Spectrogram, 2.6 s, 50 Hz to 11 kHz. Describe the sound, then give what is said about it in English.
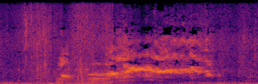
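A big male wild boar of about 320 to 330 pounds, challenging another boar, lets out a shrill, drawn-out squeal that rises and wavers for about a second, over rough outdoor noise, with grunting snorts before and after. “See, he's challenging that other boar right there.”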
